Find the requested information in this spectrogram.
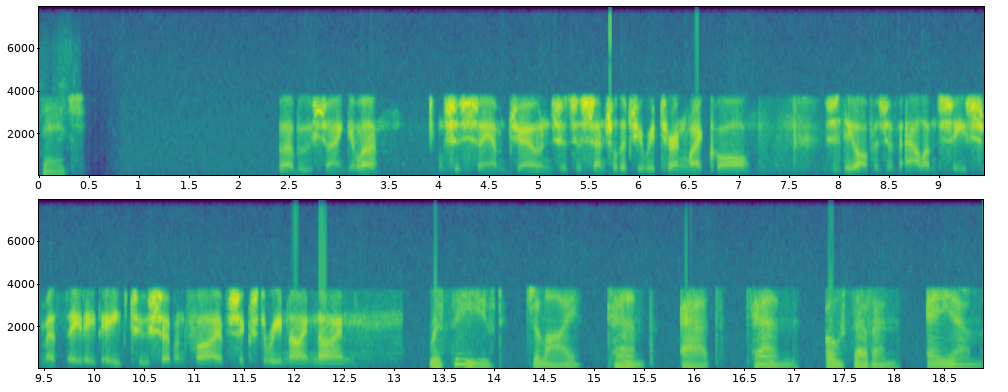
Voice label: Voicemail; Violations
